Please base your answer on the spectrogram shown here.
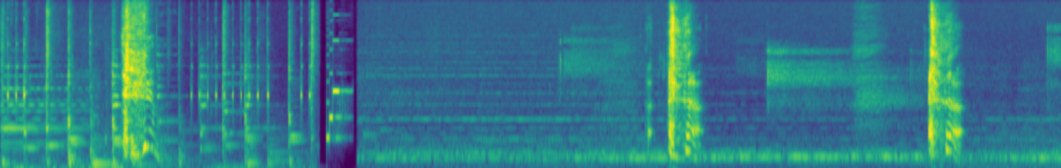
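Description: Several short coughs and throat-clearing bursts over a steady hum and background music.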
